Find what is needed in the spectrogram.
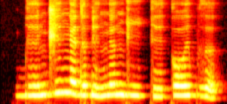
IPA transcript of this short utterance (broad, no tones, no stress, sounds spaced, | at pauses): ɡ͡b ɪː n d͡ʒ ɪː ŋ æ d ə ɗ ɪ ŋ ɛ ə̯ ŋ ɡ iː k ɪː k ɔː ɪ̯ bʱ ə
